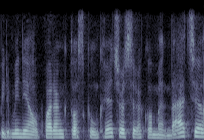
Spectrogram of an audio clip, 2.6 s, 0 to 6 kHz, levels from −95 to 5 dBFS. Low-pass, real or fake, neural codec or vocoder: 5.4 kHz; fake; codec, 24 kHz, 0.9 kbps, WavTokenizer, small release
